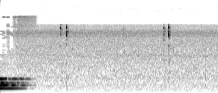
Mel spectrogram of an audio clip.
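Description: The tail of a Windows alert chime, a chord of a few tones fading out in the first half-second as a warning dialog box appears. Then two faint mouse clicks about two seconds apart.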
